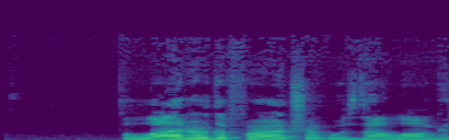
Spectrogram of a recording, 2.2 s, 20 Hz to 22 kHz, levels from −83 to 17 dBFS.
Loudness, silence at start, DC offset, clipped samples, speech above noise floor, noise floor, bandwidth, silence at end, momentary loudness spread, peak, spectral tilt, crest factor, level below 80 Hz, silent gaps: -18 LUFS; 0.6 s; under 0.1%; under 0.1%; 49 dB; -67 dBFS; 16.5 kHz; 0 s; 11 LU; -2 dBFS; -5.5 dB/octave; 18 dB; -60 dBFS; none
